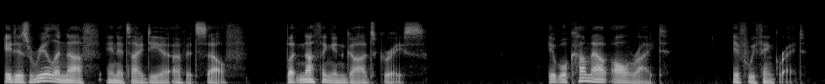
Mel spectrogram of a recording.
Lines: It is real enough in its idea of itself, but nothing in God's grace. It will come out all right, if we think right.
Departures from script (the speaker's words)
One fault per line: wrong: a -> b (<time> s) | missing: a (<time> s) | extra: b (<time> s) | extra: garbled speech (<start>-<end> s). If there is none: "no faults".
no faults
